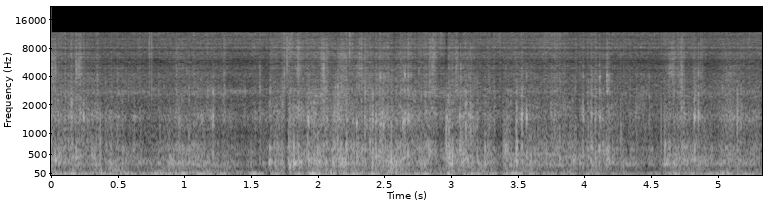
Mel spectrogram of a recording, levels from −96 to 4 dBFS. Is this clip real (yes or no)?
no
